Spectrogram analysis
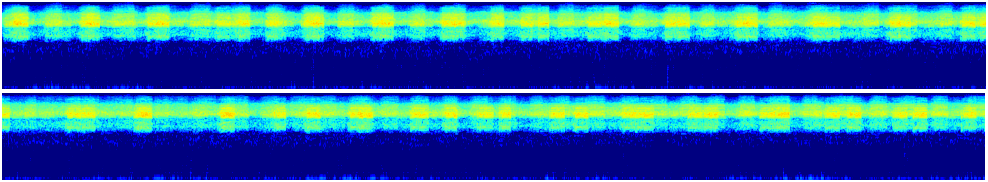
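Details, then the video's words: In the heat of midsummer, cicadas in a pine forest in Greece produce an intense sizzling buzz, rising and falling in quick, somewhat uneven pulses, with no other voices. "Cicadas singing in midsummer - Nature sounds from the Greek fauna - Sounds of cicadas"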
